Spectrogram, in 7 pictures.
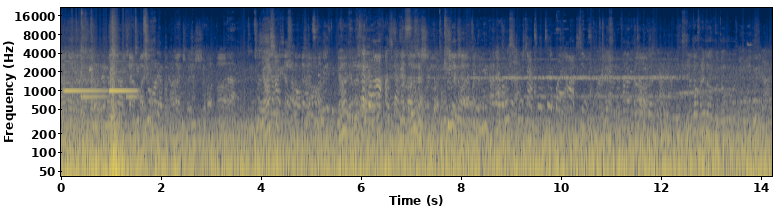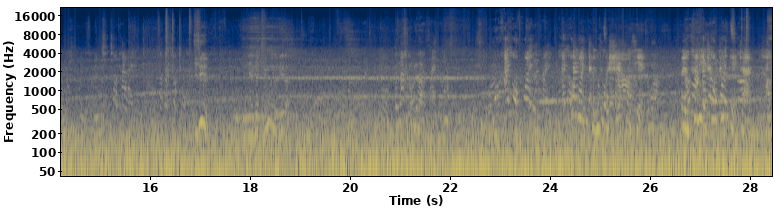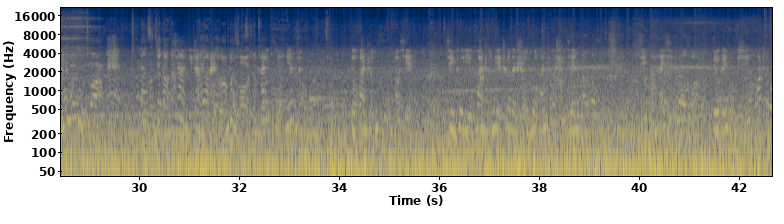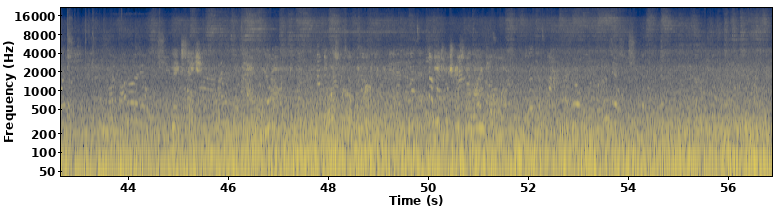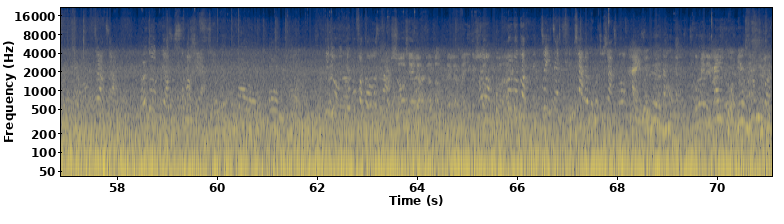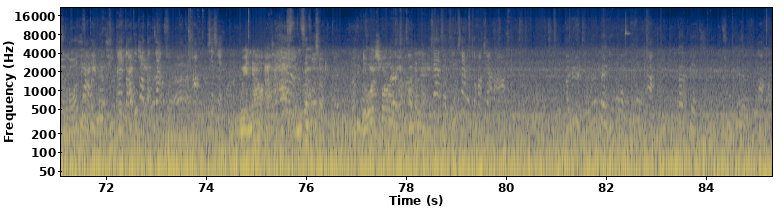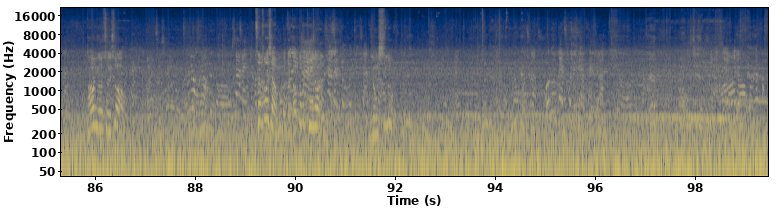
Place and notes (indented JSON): {
  "title": "Hongkou District, Shanghai - Line 10 (Shanghai Metro)",
  "date": "2013-11-25 13:03:00",
  "description": "from Siping Road station to Hailun Road station, Binaural recording, Zoom H6+ Soundman OKM II",
  "latitude": "31.26",
  "longitude": "121.49",
  "altitude": "16",
  "timezone": "Asia/Shanghai"
}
